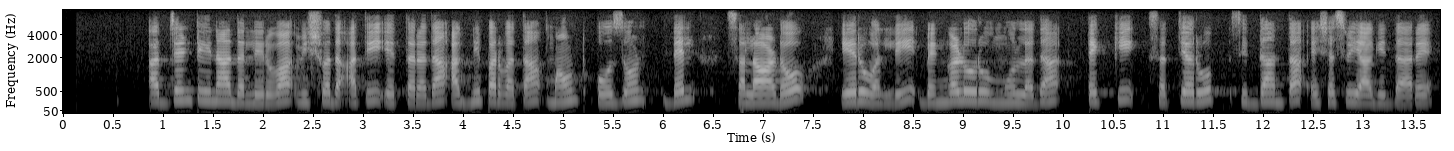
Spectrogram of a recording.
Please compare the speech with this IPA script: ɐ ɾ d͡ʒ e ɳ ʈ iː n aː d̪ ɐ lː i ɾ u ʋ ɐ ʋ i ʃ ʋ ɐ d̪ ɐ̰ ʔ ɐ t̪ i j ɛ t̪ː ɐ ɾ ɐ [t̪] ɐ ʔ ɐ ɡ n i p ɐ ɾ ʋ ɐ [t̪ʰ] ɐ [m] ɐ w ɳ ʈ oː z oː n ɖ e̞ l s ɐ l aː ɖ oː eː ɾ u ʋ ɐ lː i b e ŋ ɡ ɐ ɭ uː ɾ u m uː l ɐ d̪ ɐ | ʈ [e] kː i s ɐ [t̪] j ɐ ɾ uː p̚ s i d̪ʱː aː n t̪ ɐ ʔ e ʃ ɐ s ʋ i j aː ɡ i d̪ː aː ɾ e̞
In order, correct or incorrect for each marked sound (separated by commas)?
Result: incorrect, incorrect, correct, correct, correct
